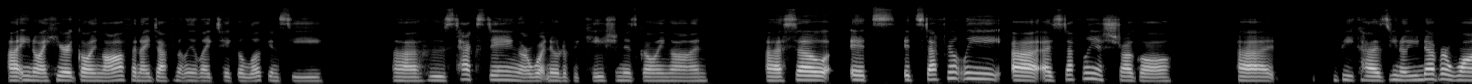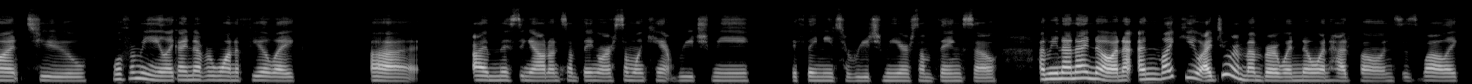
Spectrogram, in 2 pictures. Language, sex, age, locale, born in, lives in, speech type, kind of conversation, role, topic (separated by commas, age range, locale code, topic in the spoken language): English, female, 35-39, en-US, United States, United States, conversation, unstructured, none, How do you manage notifications and screen time without feeling like you're missing out?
